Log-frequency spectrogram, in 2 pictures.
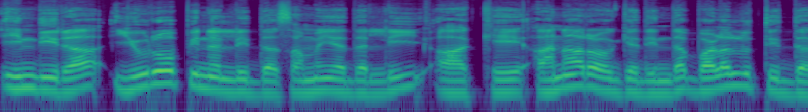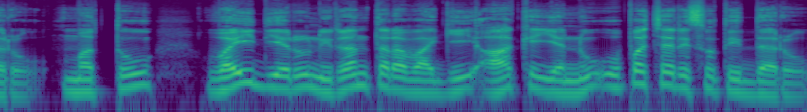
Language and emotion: Kannada, neutral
